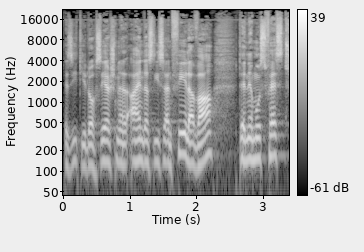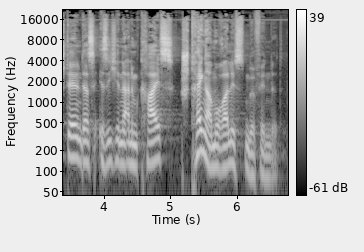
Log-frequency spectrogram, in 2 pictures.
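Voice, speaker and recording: A man reading a comic story aloud as narrator, with wry, lively storytelling. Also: medium pitch, fairly quick, long reverb tail.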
